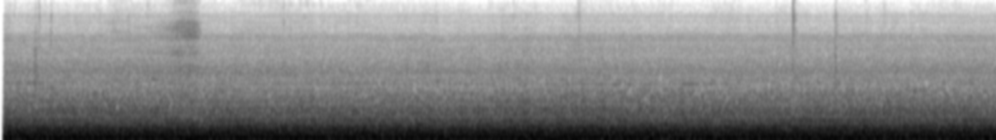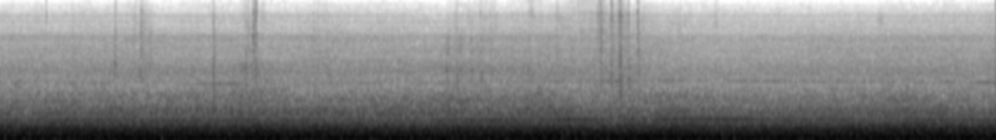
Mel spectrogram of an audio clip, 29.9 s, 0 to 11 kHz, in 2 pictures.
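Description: Steady cabin noise inside an Airbus A320-232 on approach with flaps extended: a loud, even rumble of airflow and engines with a faint steady hum. Its engines are IAE V2500 turbofans.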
